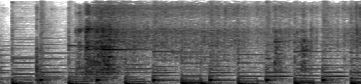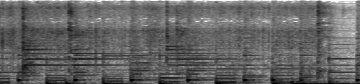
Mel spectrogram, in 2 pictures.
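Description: Food sizzling in a hot pan, starting about a second in and dying away near the end, over background music with a steady beat.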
